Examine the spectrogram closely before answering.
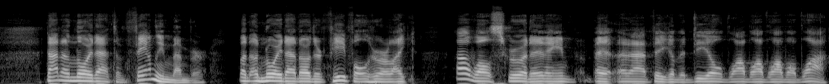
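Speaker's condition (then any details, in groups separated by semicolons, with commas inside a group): Cleft lip and palate; implied much improved now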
